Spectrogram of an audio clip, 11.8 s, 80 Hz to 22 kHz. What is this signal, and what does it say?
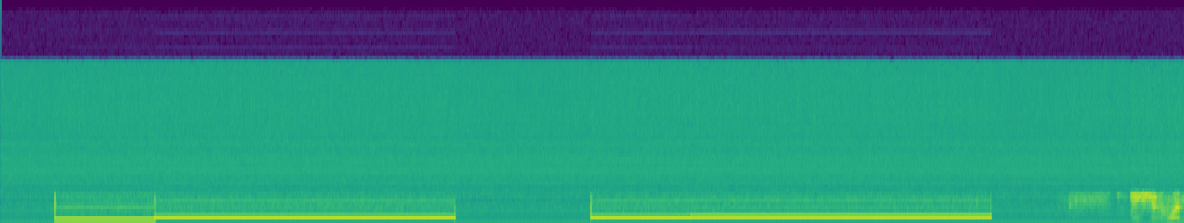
Two-tone page, heard as a one-second tone, then a three-second tone, about 600 then 790 Hz, about 790 then 830 Hz, with speech. It is heard from 0.5 to 9.9 s.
